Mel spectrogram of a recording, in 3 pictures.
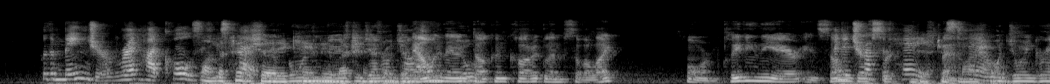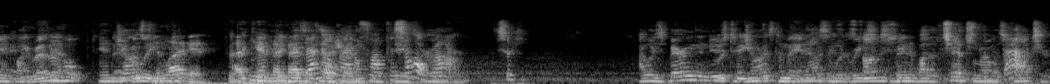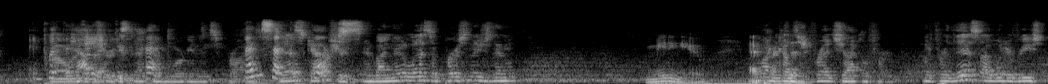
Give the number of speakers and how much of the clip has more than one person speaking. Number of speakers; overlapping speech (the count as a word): four, about 54%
